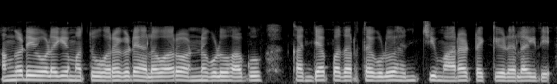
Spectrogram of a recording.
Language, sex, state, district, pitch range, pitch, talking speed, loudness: Kannada, female, Karnataka, Koppal, 180-195 Hz, 185 Hz, 130 wpm, -13 LUFS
